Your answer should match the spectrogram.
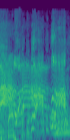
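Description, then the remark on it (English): A man vocally imitates Arnie's scream of pain from Total Recall, when he is on the surface of Mars: a loud, strained, wavering cry that briefly breaks off before a second, similar burst. No words are spoken. “You can do the Arnie scream or the Arnie. You know when Arnie's in pain.”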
